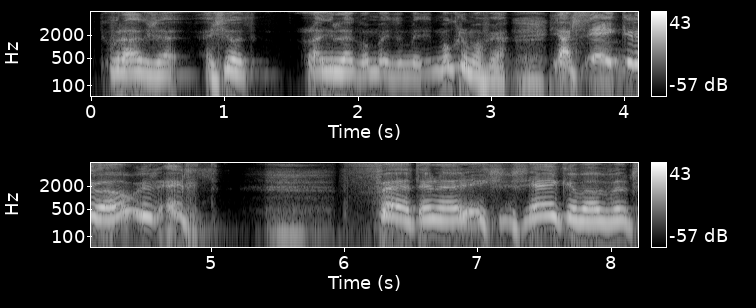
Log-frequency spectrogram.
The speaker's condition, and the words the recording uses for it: Down syndrome. Want jij bent natuurlijk, jij praat heel goed, je bent in de serie.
